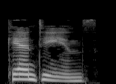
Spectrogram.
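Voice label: "canteens", British English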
